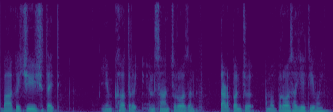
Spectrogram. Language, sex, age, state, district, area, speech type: Kashmiri, male, 18-30, Jammu and Kashmir, Kulgam, rural, spontaneous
